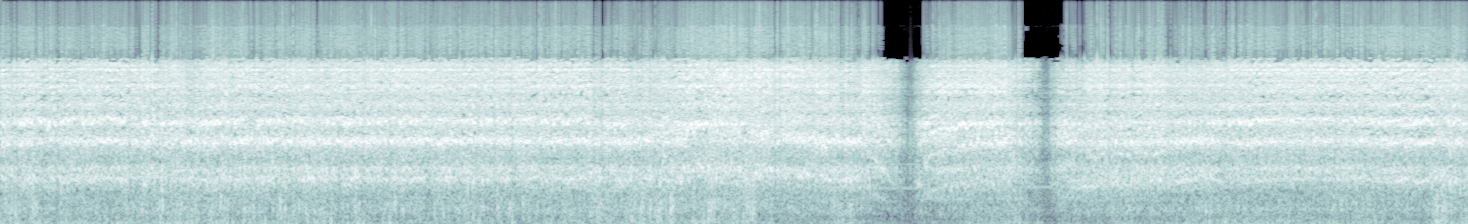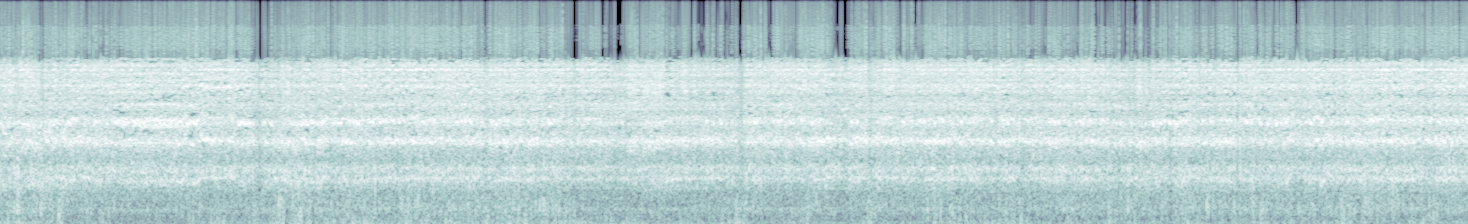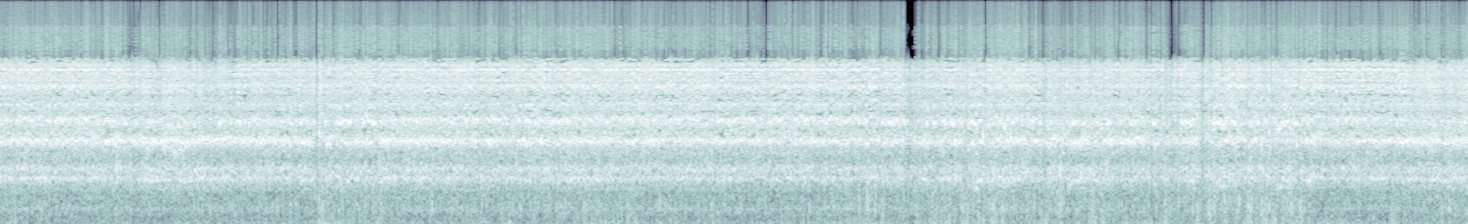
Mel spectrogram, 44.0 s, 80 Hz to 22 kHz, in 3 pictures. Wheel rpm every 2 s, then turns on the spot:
230, 240, 230, 250, 160, 150, 220, 210, 220, 220, 230, 230, 230, 230, 230, 230, 230, 240, 230, 230, 230, 230.
none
